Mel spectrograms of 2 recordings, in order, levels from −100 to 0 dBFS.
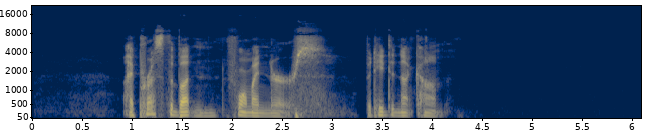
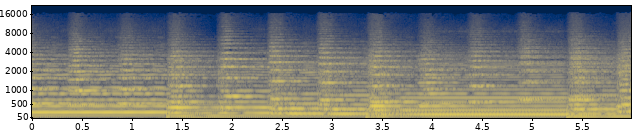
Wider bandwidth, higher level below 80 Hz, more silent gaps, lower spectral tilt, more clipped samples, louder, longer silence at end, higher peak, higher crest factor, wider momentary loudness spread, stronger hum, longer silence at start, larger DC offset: second, 10 kHz vs 13 kHz; second, -62 dBFS vs -38 dBFS; neither; second, -4 dB/octave vs -7 dB/octave; neither; second, -31 LUFS vs -16 LUFS; first, 2 s vs 0 s; second, -6 dBFS vs -2 dBFS; first, 28 dB vs 14 dB; first, 15 LU vs 2 LU; neither; first, 0.95 s vs 0 s; neither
